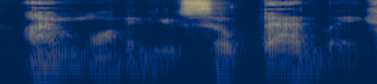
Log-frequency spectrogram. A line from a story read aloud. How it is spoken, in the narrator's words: he murmured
